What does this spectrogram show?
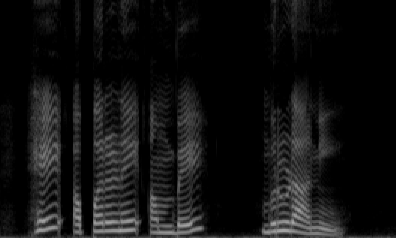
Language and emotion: Marathi, neutral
